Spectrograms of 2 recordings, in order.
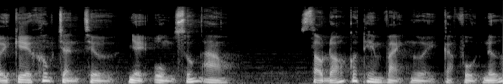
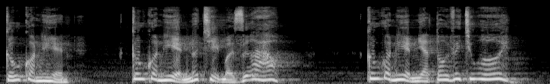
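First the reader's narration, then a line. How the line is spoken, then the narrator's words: Panicked shout. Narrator (Vietnamese): bà Hoa hét lớn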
